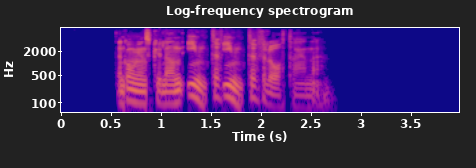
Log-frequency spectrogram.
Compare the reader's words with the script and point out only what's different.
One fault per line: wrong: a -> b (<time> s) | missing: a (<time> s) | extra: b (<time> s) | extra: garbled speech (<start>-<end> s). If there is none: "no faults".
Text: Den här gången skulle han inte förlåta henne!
missing: här (0.7 s)
extra: inte (1.6 s)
